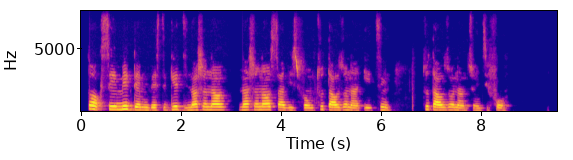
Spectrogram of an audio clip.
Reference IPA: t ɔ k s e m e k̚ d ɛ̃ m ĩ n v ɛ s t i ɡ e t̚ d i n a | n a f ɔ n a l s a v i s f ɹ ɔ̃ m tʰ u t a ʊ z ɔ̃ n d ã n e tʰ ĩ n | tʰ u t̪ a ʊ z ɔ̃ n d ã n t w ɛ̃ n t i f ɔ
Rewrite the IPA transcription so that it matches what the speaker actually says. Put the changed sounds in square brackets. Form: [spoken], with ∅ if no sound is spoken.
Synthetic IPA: t ɔ k s e m e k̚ d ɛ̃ m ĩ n v ɛ s t i ɡ e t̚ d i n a | n a [ʃ] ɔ n a l s a v i s f ɹ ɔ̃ m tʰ u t a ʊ z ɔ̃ n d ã n e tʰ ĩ n | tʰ u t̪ a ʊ z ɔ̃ n d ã n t w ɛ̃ n t i f ɔ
